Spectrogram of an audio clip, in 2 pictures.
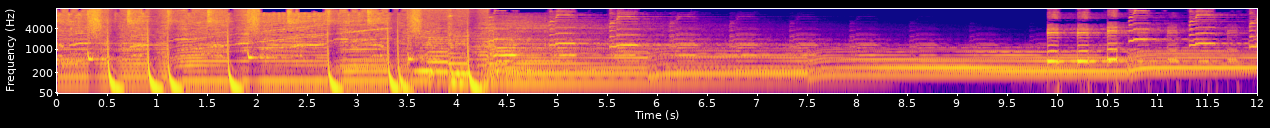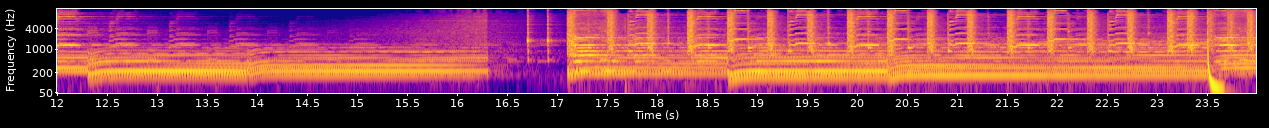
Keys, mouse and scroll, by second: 0.8 Return, 3.8 click, 5.5 Return, 8.8 click, 10.5 Return, 12.8 click, 13.6-14.7 scroll down 1, 14.7 click, 21.9 click.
